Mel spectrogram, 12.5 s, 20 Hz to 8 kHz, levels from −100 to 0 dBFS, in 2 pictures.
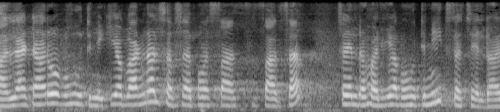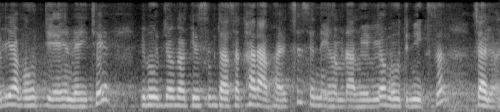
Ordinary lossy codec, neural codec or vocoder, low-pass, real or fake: none; codec, 16 kHz in and 24 kHz out, 1.1 kbps, FireRedTTS-2 codec; 7.2 kHz; fake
